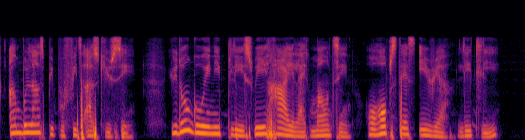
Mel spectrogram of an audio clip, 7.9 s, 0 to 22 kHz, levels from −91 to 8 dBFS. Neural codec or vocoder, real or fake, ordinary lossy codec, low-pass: none; real; none; 7.2 kHz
